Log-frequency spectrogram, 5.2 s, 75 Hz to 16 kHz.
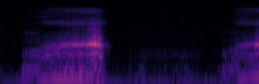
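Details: Sleep snoring recorded on 2025/02/08: loud, rough inhaled snores with a rattling low flutter, separated by quieter breathing.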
